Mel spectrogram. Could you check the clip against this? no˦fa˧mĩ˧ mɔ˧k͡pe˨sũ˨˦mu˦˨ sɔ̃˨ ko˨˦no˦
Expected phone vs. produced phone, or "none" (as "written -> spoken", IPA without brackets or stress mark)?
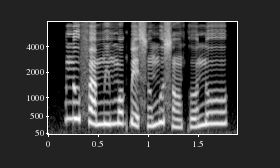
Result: none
